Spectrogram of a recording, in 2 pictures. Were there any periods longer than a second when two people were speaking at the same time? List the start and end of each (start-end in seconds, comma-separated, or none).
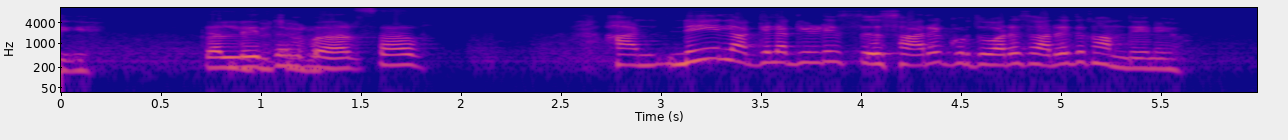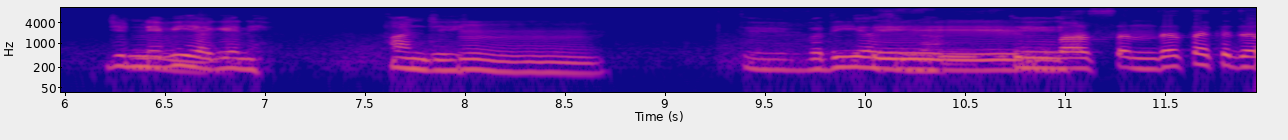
none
